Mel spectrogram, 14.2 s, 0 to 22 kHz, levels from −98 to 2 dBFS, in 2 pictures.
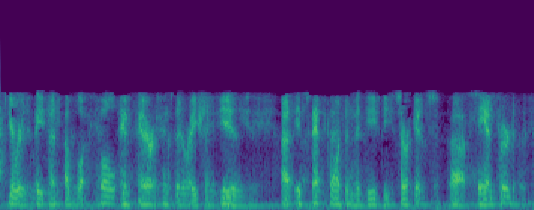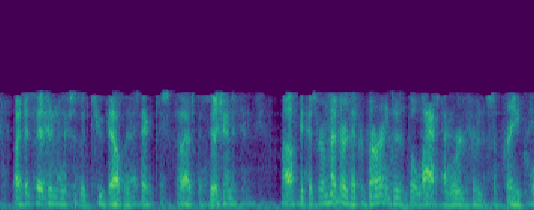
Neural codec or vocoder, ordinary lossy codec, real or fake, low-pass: codec, 24 kHz, 1.5 kbps, HILCodec; MP3, 24 kbps; fake; 3.6 kHz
